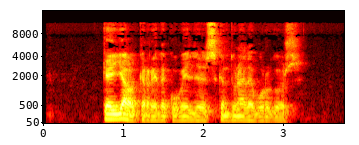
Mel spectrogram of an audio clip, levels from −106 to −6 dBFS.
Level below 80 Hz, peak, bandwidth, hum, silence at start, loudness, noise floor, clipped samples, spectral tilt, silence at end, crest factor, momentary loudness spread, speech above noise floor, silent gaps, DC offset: -52 dBFS; -4 dBFS; 12 kHz; none; 0.75 s; -24 LUFS; -72 dBFS; under 0.1%; -4 dB/octave; 0.55 s; 22 dB; 15 LU; 48 dB; none; under 0.1%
